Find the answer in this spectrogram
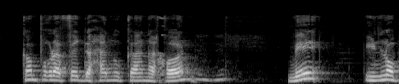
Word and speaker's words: Hanouka: savoir la fête de Hanouka. Il faut prononcer le het comme il convient. Hanouka, qu'est-ce que ça veut dire Hanouka?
